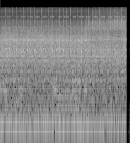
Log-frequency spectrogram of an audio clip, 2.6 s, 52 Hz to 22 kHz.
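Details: Toyota 7K engine at idle: rough, uneven idle with a loping beat and stumbles in the low thrum, a misfire; cause not confirmed.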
